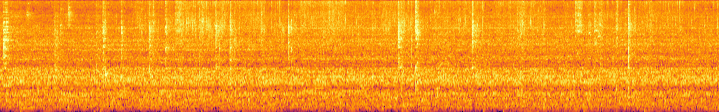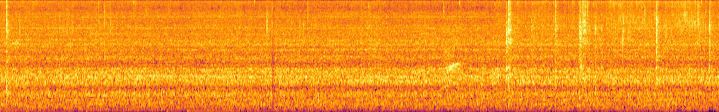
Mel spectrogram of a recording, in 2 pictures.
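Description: Sliced onions and green chillies sizzling in hot oil in a pan, stirred with a steel ladle that clicks and scrapes against the pan now and then.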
